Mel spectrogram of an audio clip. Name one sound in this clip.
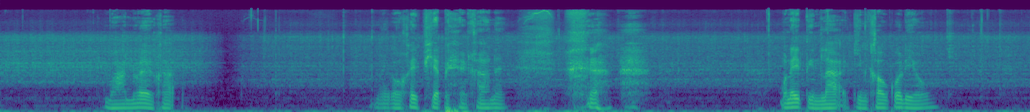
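A young man speaks in short bursts close to the microphone.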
